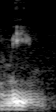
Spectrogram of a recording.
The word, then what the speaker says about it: meme: DNA and a meme I just coined the word meme as it doesn't exactly rhyme with gene vaguely similar to gene as the unit of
